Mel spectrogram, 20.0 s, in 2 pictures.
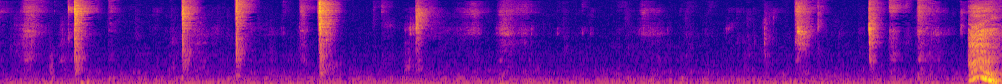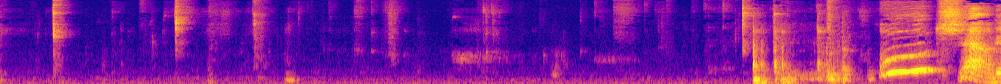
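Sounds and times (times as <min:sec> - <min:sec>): person chewing with lip-smacking: 0:00.3 - 0:01.0, 0:01.7 - 0:04.4, 0:06.7 - 0:09.7, 0:10.4 - 0:17.5.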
